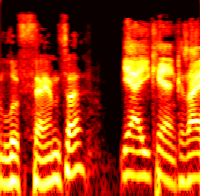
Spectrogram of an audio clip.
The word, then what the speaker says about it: Lufthansa: set the record straight and how is it Lufthansa Lufthansa yeah yeah why they have to put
